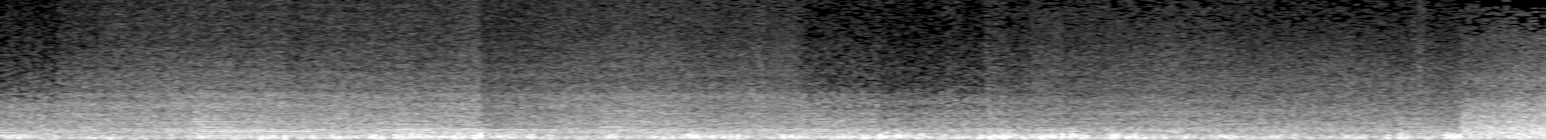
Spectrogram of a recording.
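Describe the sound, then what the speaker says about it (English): Big ocean waves roll and break along a shore with surfers out, giving a steady, loud roar with heavy wind buffeting the microphone and no talking. "on that side there are like really big waves"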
